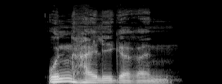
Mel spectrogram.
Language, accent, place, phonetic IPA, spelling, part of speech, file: German, Germany, Berlin, [ˈʊnˌhaɪ̯lɪɡəʁən], unheiligeren, adjective, De-unheiligeren.ogg
- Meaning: inflection of unheilig: 1. strong genitive masculine/neuter singular comparative degree 2. weak/mixed genitive/dative all-gender singular comparative degree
